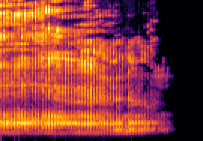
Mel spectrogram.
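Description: A black panther gives a deep, rasping roar that rumbles for about two seconds, then fades.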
